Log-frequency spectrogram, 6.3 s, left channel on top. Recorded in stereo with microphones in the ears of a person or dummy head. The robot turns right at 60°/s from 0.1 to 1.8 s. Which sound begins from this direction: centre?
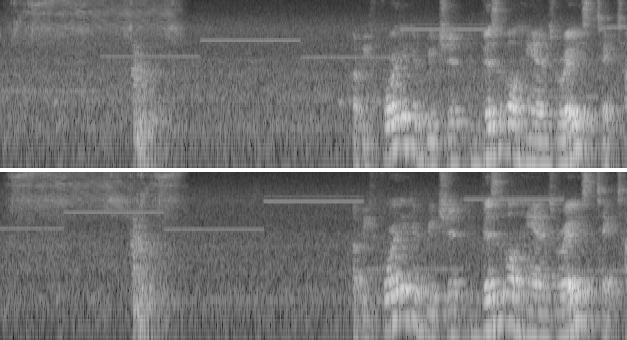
A man speaking, at 3.5 s.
